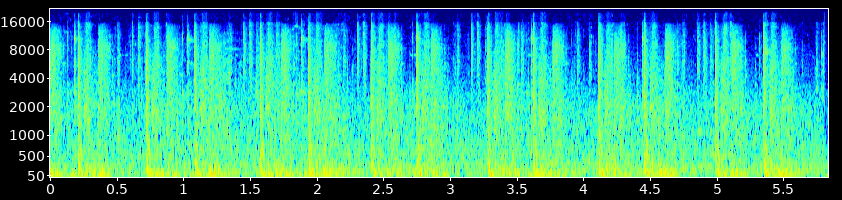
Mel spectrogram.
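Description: A shotgun in the video game Fortress Warfare fires in two-shot bursts. The sharp reports repeat in a steady rhythm at low volume, and nobody speaks.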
